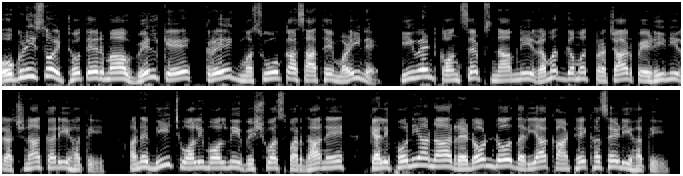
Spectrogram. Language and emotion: Gujarati, neutral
